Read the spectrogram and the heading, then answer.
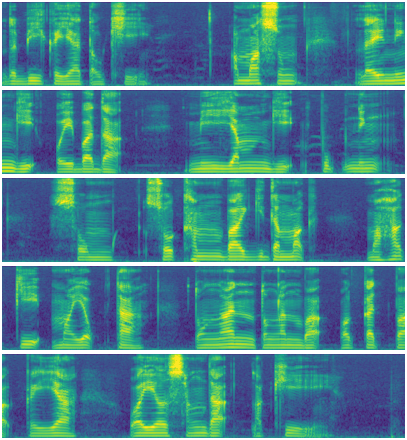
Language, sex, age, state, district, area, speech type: Manipuri, male, 18-30, Manipur, Kangpokpi, urban, read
